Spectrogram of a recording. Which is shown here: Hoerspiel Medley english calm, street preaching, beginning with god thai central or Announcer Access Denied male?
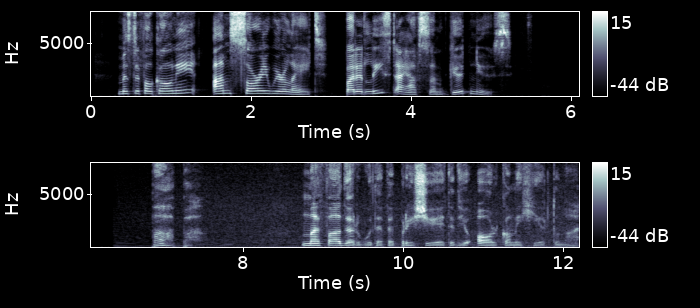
Hoerspiel Medley english calm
